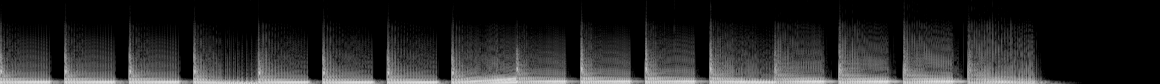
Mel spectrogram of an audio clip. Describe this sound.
Music > Solo instrument
93bpm - PsyTechBass12 Dminor - Master
2 of 3 Variant 1 of PsyTechBass.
